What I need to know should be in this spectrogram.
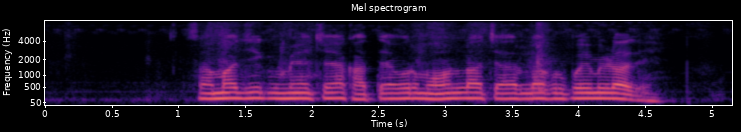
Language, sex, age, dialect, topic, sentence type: Marathi, male, 25-30, Standard Marathi, banking, statement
